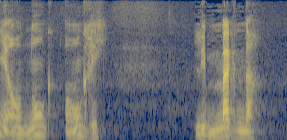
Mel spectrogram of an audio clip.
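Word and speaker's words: magnats: en en Hongrie les magnaas voilà qu'on prononce improprement parfois Mania en France mais c'est magna désolé Emmanuel que ce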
